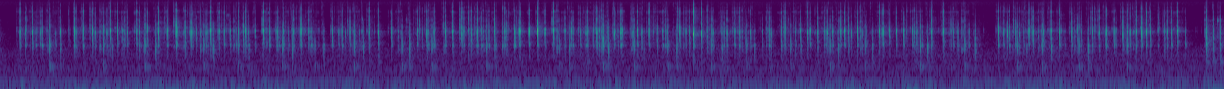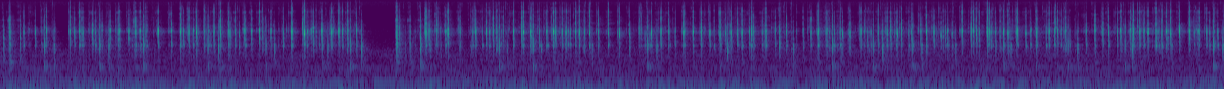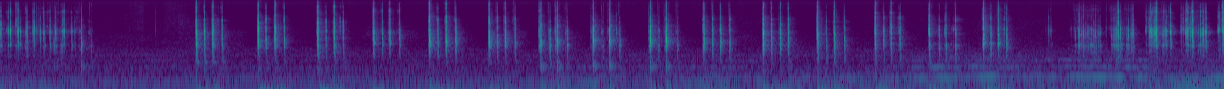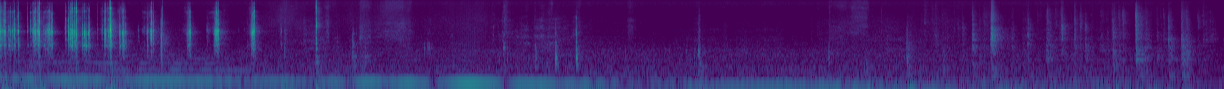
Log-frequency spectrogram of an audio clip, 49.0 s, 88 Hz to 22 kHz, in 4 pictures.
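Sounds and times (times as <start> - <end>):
mechanical keyboard typing: 0.0 - 25.4, 26.4 - 40.0.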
